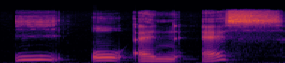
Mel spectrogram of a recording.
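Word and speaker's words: ions: So now let's see nous, and nous goes like I-O-N-S, okay? And it should be pronounced ion. Remember, final S is not pronounced.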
